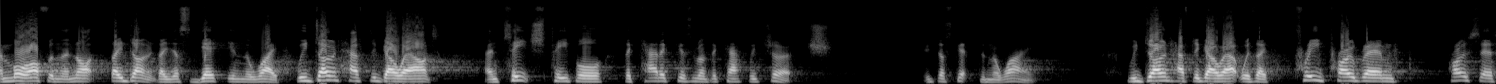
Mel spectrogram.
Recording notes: The homily for the 15h Sunday in Ordinary Time, Year B, from Sacred Heart Cathedral, Hamilton.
